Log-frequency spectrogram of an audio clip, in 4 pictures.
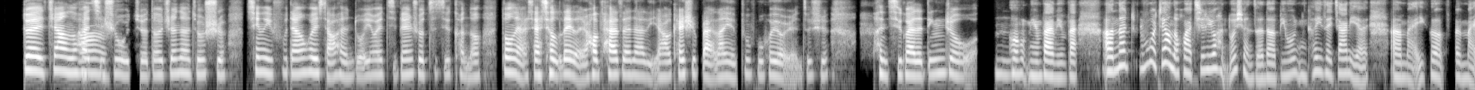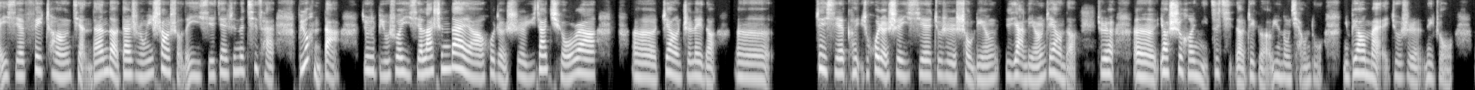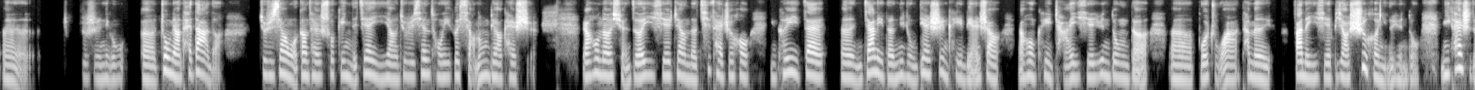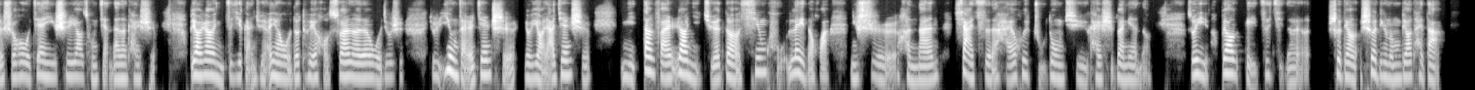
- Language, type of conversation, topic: Chinese, advice, 你想开始锻炼却总是拖延、找借口，该怎么办？
- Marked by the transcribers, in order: tapping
